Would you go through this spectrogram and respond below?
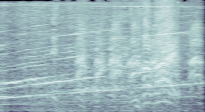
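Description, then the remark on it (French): An electric car's steady, high-pitched motor whine rises slowly in pitch and stays loud throughout, while someone chuckles over it partway through. “Bah, tu connais la voiture électrique, Et tu as entendu le son de la voiture électrique?”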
